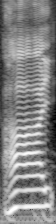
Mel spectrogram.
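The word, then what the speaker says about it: HAAi: Casi, casi, es que se pronuncia, es que es ay, pero ay, es que ay, es como H, A, A y una I en pequeñito y es que ay, ay.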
